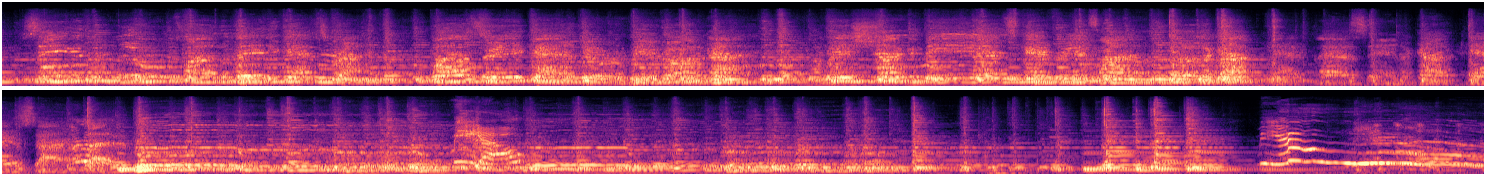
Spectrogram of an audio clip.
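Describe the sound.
A ukulele ensemble strums and plucks a lively, continuous song with singing voices, played on a public radio station in Laguna Beach, ending in a few voiced cat-like yowls, loud throughout.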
